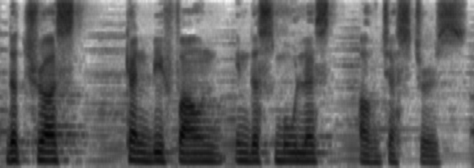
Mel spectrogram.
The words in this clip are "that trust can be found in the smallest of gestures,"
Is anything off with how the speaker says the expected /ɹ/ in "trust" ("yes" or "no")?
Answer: no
